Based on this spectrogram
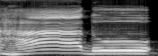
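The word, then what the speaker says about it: هادوا: এরপরে হাদু, এই হাটা উচ্চারণের সময় অনেকে আমরা একটা ভুল করি, এটাকে হাদু এরকমভাবে পড়ি। যদি এরকমভাবে হাদু পড়ি, তাহলে কিন্তু পড়াটা সহি শুদ্ধ হবে না। কিভাবে পড়তে হবে? হাদু, হাটা উচ্চারণের সময় গলার মধ্যে হালকা আওয়াজ হবে।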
